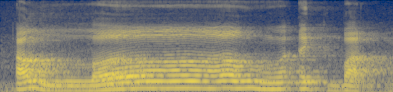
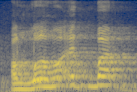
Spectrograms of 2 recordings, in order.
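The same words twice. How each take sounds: First: The vowel after the l is held two counts. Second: No vowel is held; everything stays short. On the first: The speaker calls it right. "dia tarik panjang tu makna dia dua harakat" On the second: The speaker calls it wrong. "Kalau dia tak panjang makruh"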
